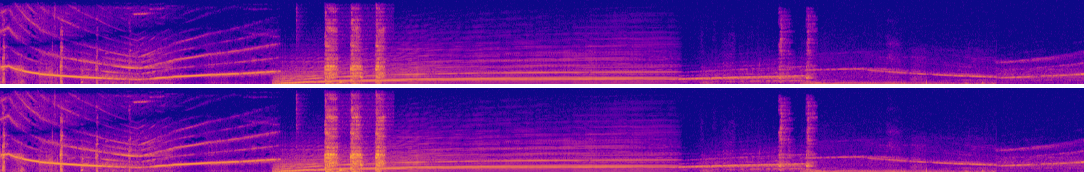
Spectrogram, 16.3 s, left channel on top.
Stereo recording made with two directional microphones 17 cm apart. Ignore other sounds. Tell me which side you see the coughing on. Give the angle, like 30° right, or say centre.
20° right.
